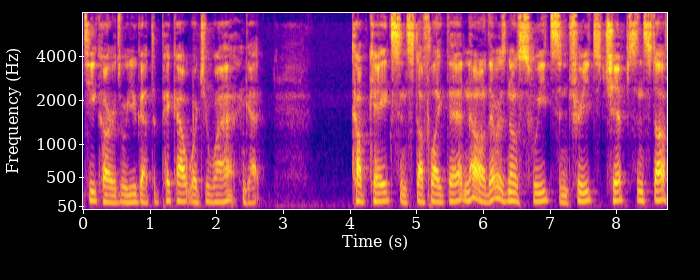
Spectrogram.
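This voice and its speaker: Somewhat breathy, dark, mellow male voice with an American accent at a fairly slow pace, in a very clean recording with a silent background. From US small town. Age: 70s. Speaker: military veteran. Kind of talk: casual monologue. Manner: halting.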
